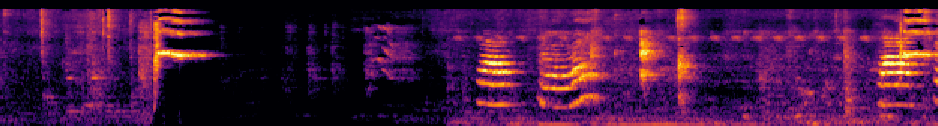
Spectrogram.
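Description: Indian ringneck parakeet calling: one short, high squawk about a second in, then after a pause a run of chattering, speech-like calls that bend up and down in pitch.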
